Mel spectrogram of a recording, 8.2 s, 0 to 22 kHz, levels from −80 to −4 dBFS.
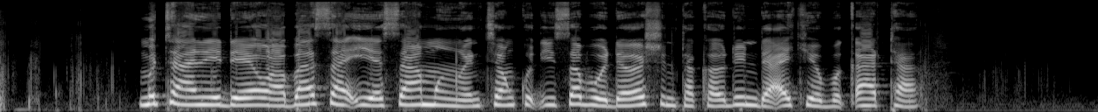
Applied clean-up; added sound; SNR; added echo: none; none; none; none.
